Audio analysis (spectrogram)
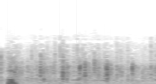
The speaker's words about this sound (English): Amen. Amen. Thank you. You can clap for yourselves.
